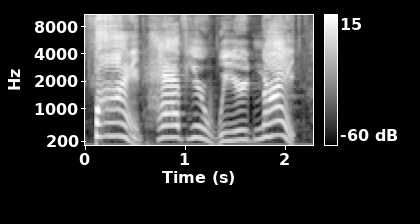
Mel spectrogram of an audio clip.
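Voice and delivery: high, slow mock giving in; grudging consent. Girlfriend succumbs to the boyfriend's pleading, grudging. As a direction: give in reluctantly, drawing it out. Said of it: "And she succumbs".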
